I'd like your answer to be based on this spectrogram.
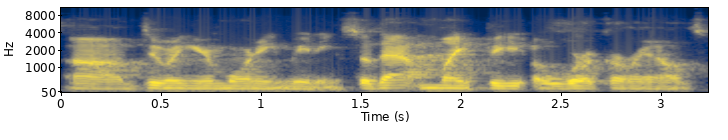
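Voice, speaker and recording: A low, forward-sounding male voice on a slightly dull recording. He speaks as a grade school teacher, talking pupils through things in a conversational, instructive way. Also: monotone, moderate pace, pushed and bright. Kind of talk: informal online read-aloud and assignment talk to pupils.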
